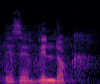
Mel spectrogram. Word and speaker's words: Windhoek: They say Windhoek. We need to learn how to pronounce it.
